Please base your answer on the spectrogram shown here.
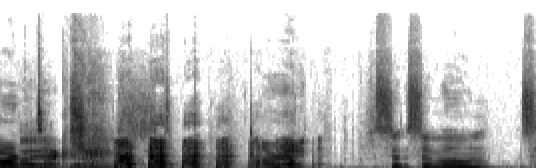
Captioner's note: laughs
